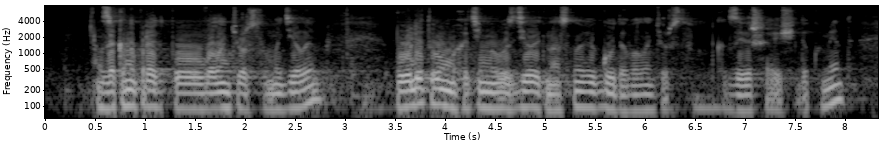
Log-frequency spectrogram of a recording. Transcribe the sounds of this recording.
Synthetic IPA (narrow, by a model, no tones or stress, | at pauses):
zəkənəpɾɐɛk̚t̪̚pəvəlˠɐnʲtʲo̞rst̪vʊmɨdʲe̞lˠəjɪm | bo̞lʲɪjət̪ɐvo̞mɨxɐtʲimjɪvo̞̰zʲdʲe̞lˠətʲnəɐsno̞vʲɪɡo̞d̪əvəlˠɐnʲtʲo̞̰rst̪fkakzəvʲɪrʂa̰jʉ̰ɕːɪjd̪əkʊmʲe̞nt̪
